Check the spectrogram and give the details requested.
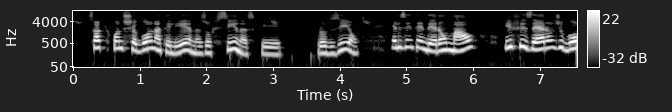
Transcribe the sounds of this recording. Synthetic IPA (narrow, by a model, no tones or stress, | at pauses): sɔkɪ̥kwɐ̃nd̪ʊʃeɡownat̪elienɐzofi̥sĩnɐskɪ | pɾod̪uziɐ̃w̃ | elɪzẽnt̪ẽnd̪eɾɐ̃w̃maw | ɪfizɛɾɐ̃w̃d͡ʒɪɡo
